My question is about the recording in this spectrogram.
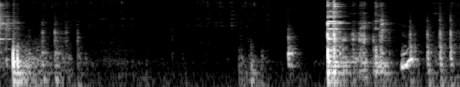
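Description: A stainless steel funnel and a blender jar knocking and clinking against glass mason jars as powder is poured through. A knock at the start, a quieter stretch in the middle, then a sharp metal-on-glass clatter about four and a half seconds in that trails off over the next second.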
